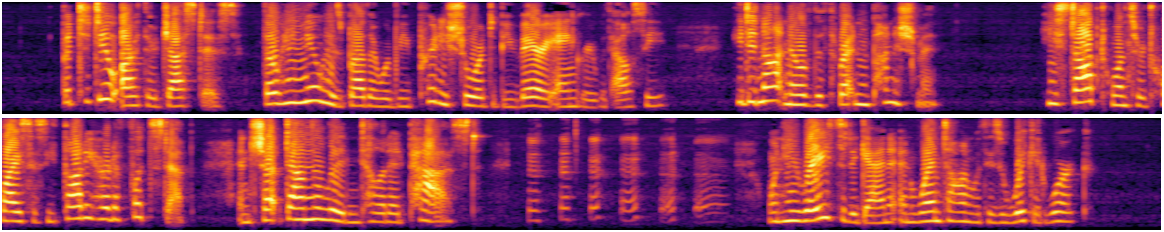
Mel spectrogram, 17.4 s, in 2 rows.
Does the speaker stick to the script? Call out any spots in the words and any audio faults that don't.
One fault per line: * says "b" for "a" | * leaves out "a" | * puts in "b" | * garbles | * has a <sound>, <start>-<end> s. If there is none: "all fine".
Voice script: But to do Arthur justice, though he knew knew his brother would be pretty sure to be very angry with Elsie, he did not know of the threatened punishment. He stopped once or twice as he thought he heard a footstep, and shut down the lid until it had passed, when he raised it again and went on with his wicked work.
* leaves out "knew"
* has a laugh, 12.6-14.2 s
